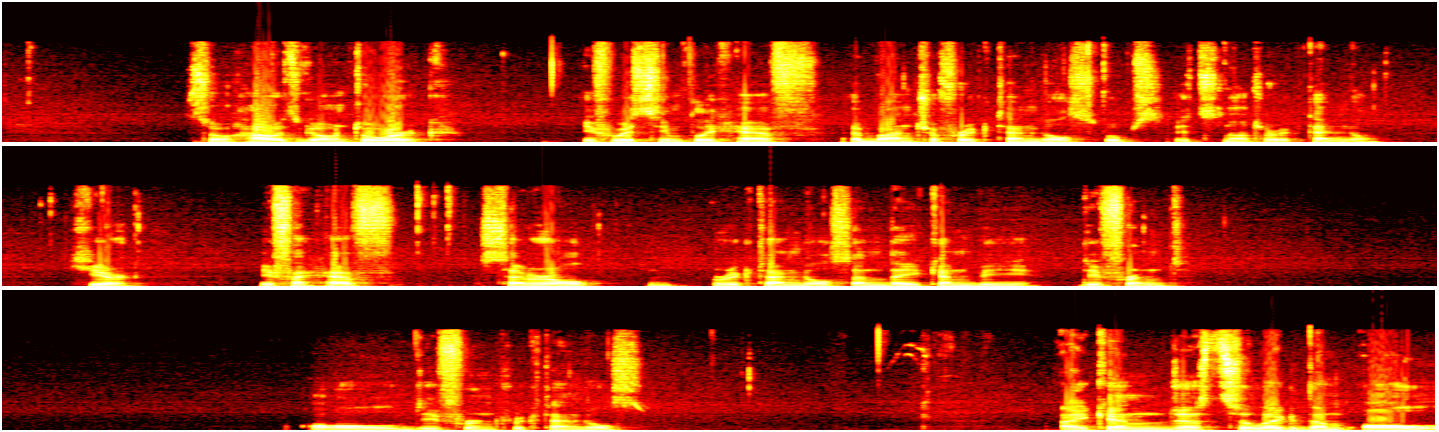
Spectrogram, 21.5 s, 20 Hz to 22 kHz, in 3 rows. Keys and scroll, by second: 0.0 super+Tab, 3.6 super+f, 5.4 super+BackSpace, 6.1 super+r, 9.2 super+d, 9.4 super+d.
